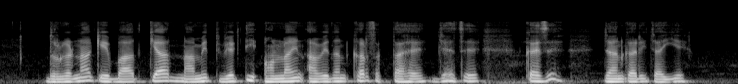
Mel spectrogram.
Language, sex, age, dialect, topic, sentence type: Hindi, male, 25-30, Garhwali, banking, question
